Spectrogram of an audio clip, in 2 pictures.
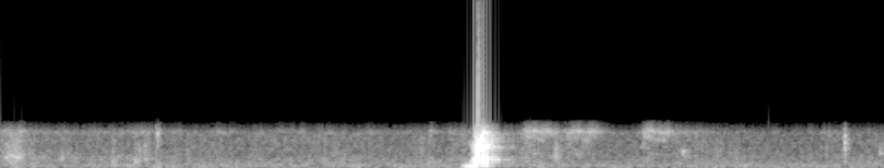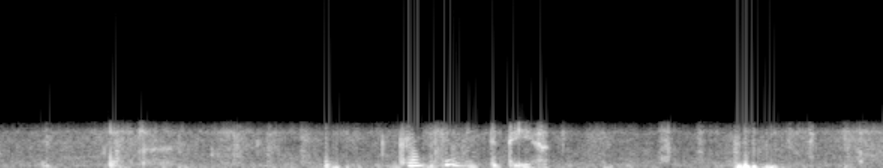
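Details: Malik, a puppy, reacts to his own reflection in a mirror indoors with an older dog named Sara nearby: one sharp loud bark, then scattered soft yips and whines, with a person's voice heard briefly.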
